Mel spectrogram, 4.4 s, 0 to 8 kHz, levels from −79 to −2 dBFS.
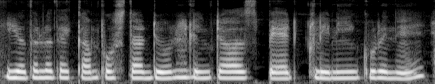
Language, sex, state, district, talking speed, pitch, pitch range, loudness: Chakma, female, Tripura, Dhalai, 140 wpm, 230 Hz, 220-235 Hz, -14 LUFS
